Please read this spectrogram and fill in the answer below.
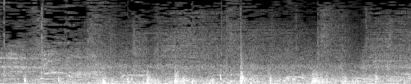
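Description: Background music laid under the footage, running steadily.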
